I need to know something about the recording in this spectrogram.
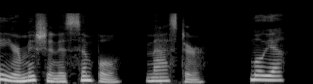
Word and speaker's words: Må jeg: Think moi. It sounds like moya.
